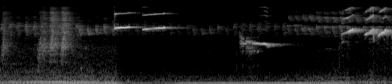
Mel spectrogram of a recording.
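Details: Greater green leafbird singing to prompt other birds: a buzzy rattle, then long pure high whistles, a lower falling slur, and a closing run of rapid sweet warbled notes.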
